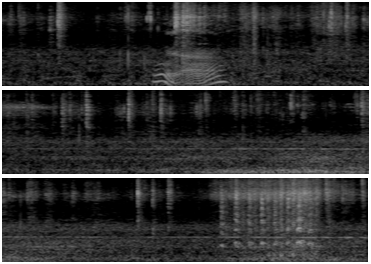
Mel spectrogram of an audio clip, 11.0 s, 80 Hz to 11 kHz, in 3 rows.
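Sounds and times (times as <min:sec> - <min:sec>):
pigeon cooing: 0:09.5 - 0:10.6.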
